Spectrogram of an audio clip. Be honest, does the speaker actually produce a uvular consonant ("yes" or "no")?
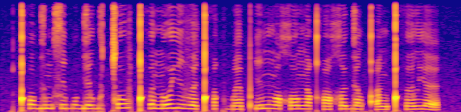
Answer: yes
